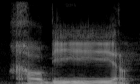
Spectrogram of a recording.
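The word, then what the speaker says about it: خبير: Yang keempat bila dimatikan karena wakaf dan didahului ya sukun. Contohnya khabir. Basir.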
